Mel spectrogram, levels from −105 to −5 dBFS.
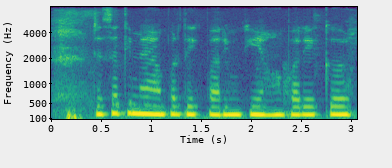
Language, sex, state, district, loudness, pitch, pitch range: Hindi, female, Bihar, Patna, -11 LUFS, 205 Hz, 200-210 Hz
